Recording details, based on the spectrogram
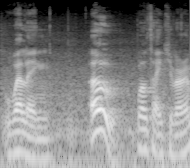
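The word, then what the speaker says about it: Welwyn: hi back to you wellwyn is actually pronounced welling oh well thank you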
